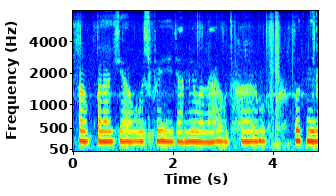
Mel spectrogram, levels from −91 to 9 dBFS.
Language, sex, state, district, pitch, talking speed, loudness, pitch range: Hindi, female, Bihar, Sitamarhi, 215 Hz, 75 wpm, -13 LUFS, 210-220 Hz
